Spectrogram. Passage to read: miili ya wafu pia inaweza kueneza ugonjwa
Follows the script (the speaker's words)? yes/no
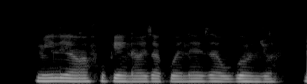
yes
